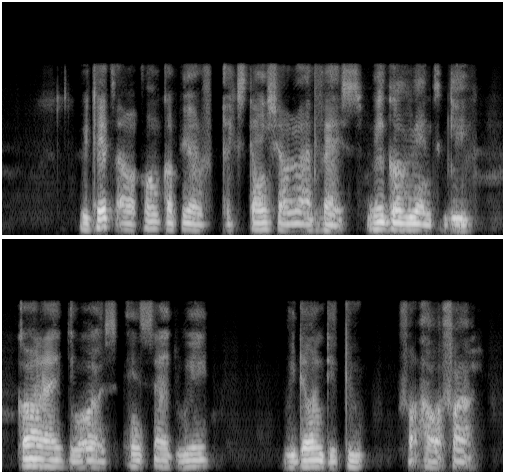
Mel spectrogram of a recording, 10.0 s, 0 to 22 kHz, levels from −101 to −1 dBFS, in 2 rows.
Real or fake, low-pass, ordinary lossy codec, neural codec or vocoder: fake; 7.2 kHz; none; codec, 16 kHz, 2 kbps, FreqCodec, smaller model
